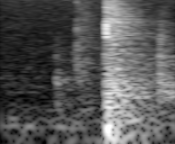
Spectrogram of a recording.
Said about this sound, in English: Okay, let me shut the door.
